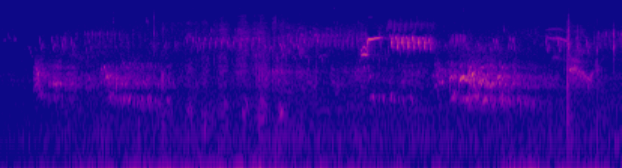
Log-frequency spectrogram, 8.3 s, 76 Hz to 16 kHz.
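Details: Spring hunt in Nebraska, Friday afternoon about 30 minutes before dark, on public land: male Merriam's wild turkeys gobble in rapid, rattling bursts, one near the start and another around six seconds, over low rumble and thin songbird notes.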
